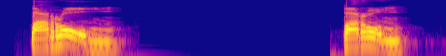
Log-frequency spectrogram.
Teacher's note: You don't need to aspirate it as in English. It's a very flat sound.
